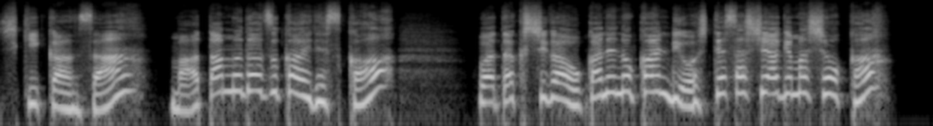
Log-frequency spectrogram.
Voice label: DIALOGUE JP; 92typeMod

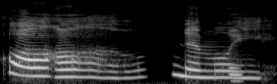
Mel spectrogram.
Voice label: PHRASE JP; G11Mod

